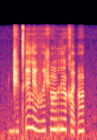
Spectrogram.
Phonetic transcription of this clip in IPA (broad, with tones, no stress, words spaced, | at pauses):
d͡ʒɪ˨˦tʼe˦le˨ ve˧ʃõ˧ rĩ˦˨χe˧ʔə̃˦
